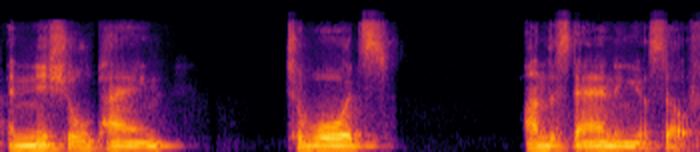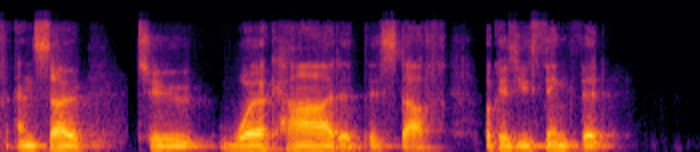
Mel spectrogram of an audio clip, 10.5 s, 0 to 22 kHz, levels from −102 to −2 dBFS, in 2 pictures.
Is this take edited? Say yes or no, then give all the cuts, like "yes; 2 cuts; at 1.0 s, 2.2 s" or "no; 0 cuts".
yes; 1 cut; at 6.2 s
